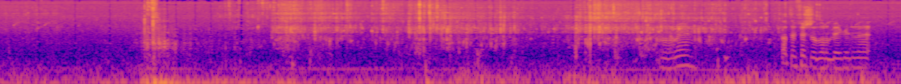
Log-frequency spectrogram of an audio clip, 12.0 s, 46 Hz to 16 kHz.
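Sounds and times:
low rumble: 0.0 - 12.0
water splashing against boat: 3.2 - 11.1.

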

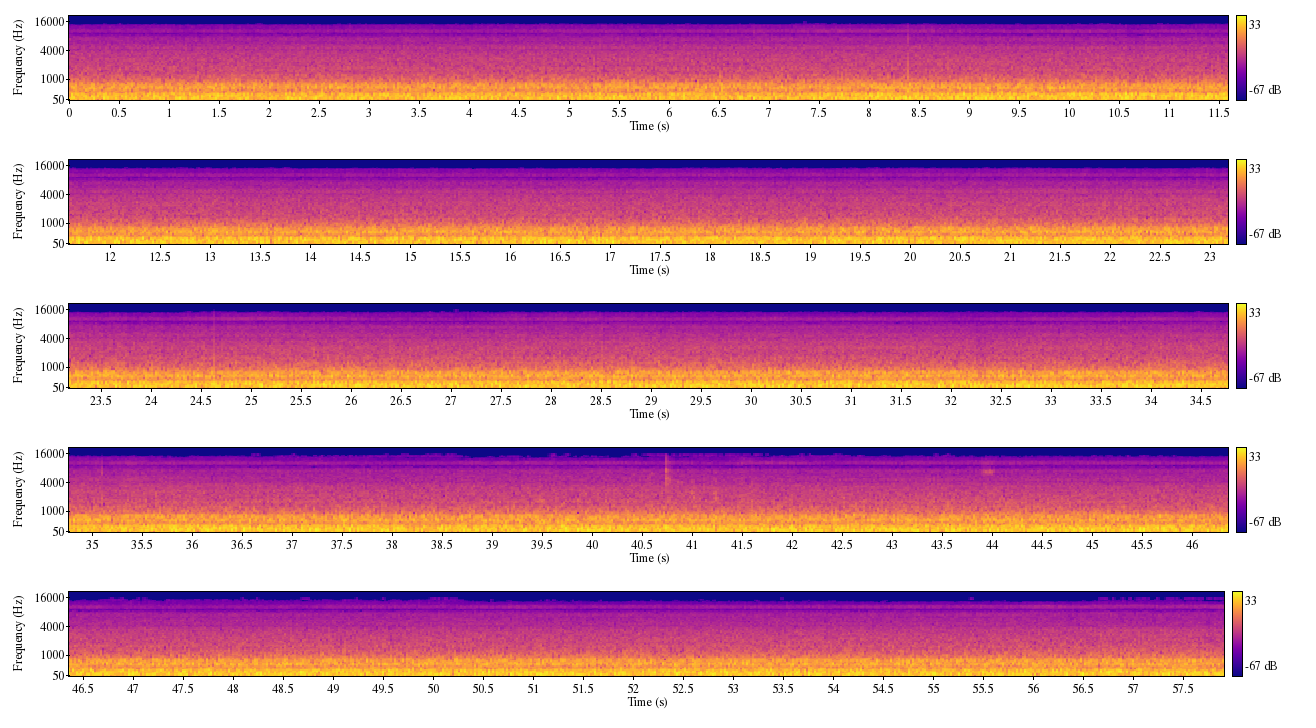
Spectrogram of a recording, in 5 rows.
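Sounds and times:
jet engine cabin rumble: 0.0 - 57.9.

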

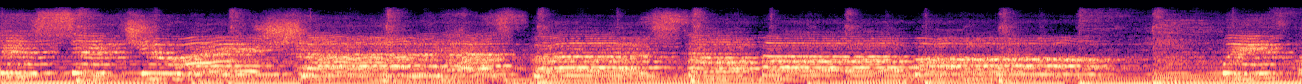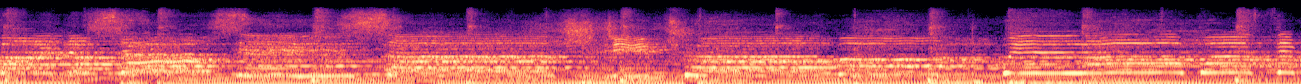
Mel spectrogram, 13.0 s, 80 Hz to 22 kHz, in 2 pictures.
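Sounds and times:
backing track: 0.0 - 13.0
steady bass line: 0.0 - 13.0
voices singing pop song: 0.0 - 13.0.

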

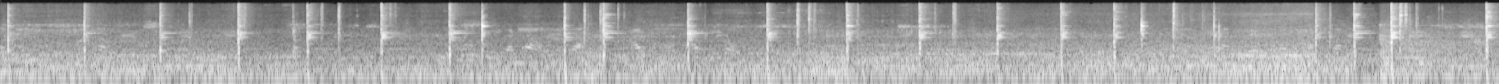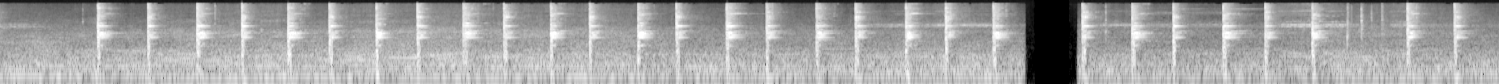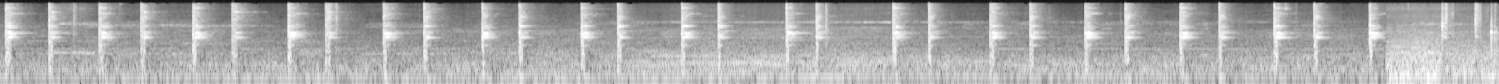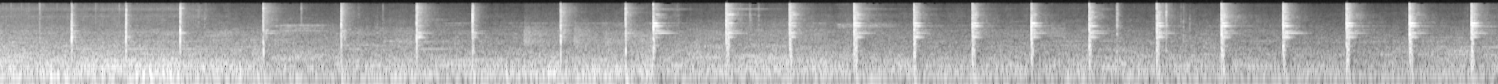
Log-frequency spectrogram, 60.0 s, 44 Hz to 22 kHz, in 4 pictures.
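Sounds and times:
hammer ringing on anvil: 16.0 - 25.2, 25.8 - 28.4, 29.0 - 44.6, 49.1 - 59.9.

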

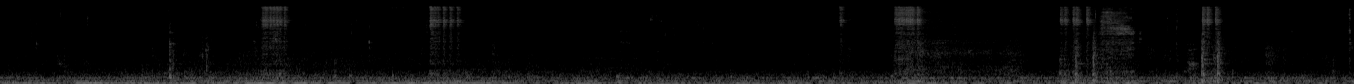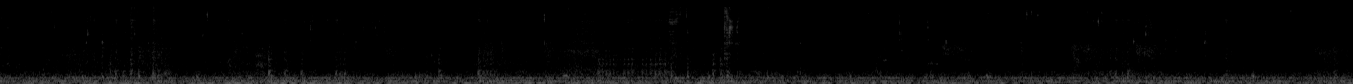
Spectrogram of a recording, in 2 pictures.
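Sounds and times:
spaghetti slurping and chewing: 0.0 - 5.2, 13.0 - 18.0, 18.9 - 27.0
faint steady hum: 0.0 - 27.0.

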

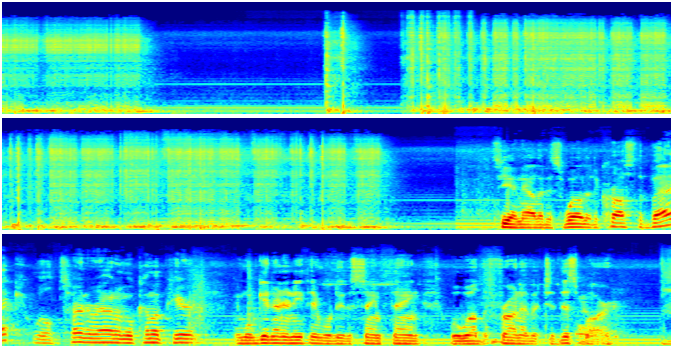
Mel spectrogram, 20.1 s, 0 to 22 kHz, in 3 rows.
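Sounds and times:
short welder zap: 0.0 - 1.7, 3.2 - 10.7
welder arc crackling: 0.0 - 20.0.

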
